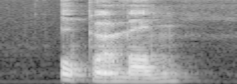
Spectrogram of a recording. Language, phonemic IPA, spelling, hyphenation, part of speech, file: Dutch, /ˈɔpərmɑn/, opperman, opper‧man, noun, Nl-opperman.ogg
- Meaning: hodman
